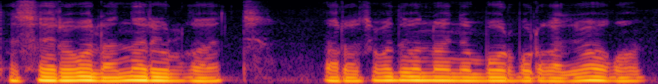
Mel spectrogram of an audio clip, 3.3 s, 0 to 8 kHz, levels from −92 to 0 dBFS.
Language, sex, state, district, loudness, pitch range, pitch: Chakma, male, Tripura, Unakoti, -16 LUFS, 120-135 Hz, 130 Hz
